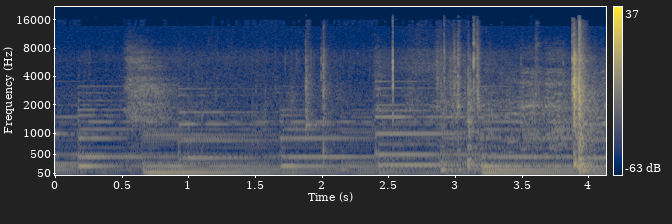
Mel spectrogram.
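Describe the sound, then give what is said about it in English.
A fridge door is pulled open with a soft rattle as someone gets water, and later shut with a clunk, set against a steady low electrical hum and faint rustling, with no one talking. “That's why we have a fridge.”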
